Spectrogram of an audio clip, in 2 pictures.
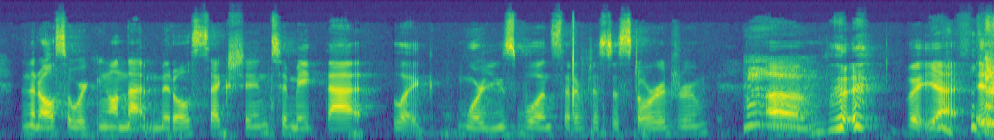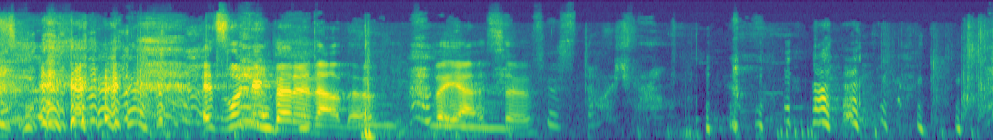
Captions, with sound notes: And then also working on that middle section to make that like more usable instead of just a storage room. But yeah-- [laughter] It's looking better now though. It's your storage room.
